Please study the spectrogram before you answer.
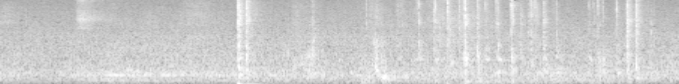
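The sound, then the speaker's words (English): Computer keyboard typing as a commit message is entered, with faint, irregular clicks that start sparse and become a quicker, denser patter toward the end. “Now I type in a commit message”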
